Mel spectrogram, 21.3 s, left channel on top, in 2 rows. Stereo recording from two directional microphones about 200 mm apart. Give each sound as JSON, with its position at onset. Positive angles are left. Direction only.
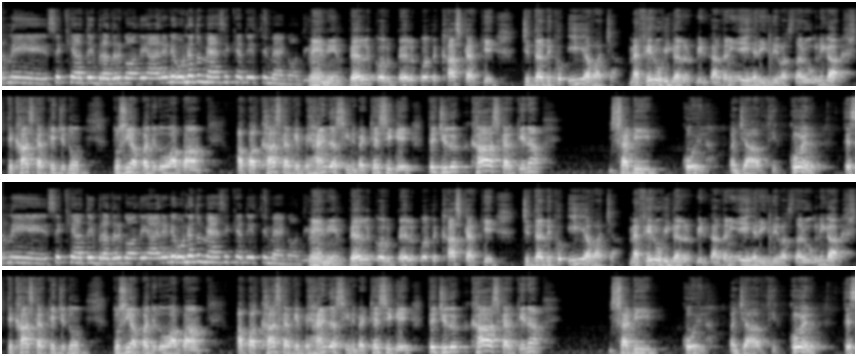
{"t": 0.1, "sound": "speech", "side_deg": 15}
{"t": 3.8, "sound": "speech", "side_deg": -10}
